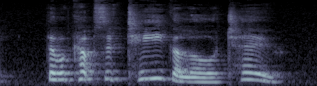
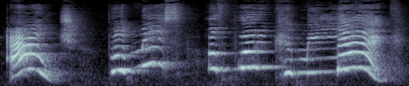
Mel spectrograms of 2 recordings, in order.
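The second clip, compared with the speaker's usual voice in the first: very high, loud mock pain; yelping child; 9 dB louder than usual. Pupil poked by stick, hammed-up yelp. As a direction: squeal like a hurt kid.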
